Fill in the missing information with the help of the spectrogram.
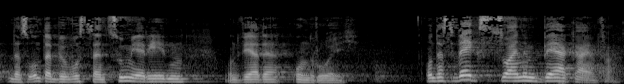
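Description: A man preaching a sermon to his congregation, lively and emphatic, asking rhetorical questions. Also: mid-range voice, roomy sound, long reverb tail. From Germany. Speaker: pastor.

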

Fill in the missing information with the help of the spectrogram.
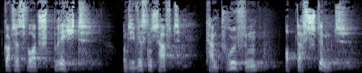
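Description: A man delivers a sermon with a very lively, swinging pitch, climbing to emphatic high points and sinking to slow, low, earnest stretches. He is recorded in a hall with a long, lingering reverb. His pitch sits in a middle range for a man. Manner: animated preaching, rising to emphatic peaks then dropping low and slow. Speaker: preacher. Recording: echoey hall.

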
